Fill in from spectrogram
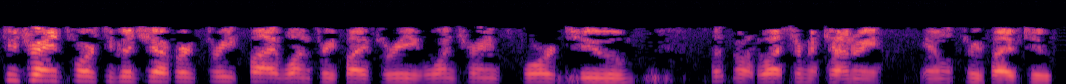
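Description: A fairly high-pitched man calls in ambulance radio traffic as an emergency responder. His voice comes dry and narrow through a two-way radio. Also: steady tone, measured pace, no echo.

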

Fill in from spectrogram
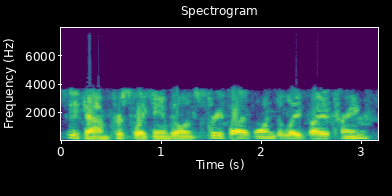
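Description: A man's voice: mid-range voice, fairly even intonation, fairly quick. A man on an ambulance crew calling in over two-way radio in clipped, procedural phrases. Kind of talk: ambulance radio dispatch call. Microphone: radio handset. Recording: narrowband two-way radio, static, clicks.

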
